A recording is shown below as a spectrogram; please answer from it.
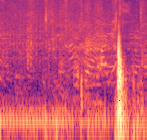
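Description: Outdoor ambience with a steady low rumble and faint distant voices, then a single loud thump near the end.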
